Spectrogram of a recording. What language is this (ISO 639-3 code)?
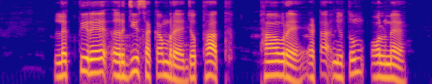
sat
